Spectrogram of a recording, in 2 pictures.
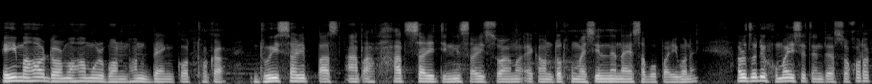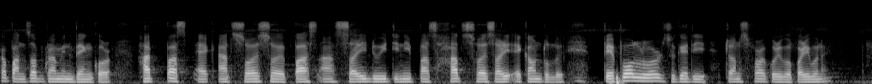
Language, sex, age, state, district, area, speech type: Assamese, male, 45-60, Assam, Darrang, rural, read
